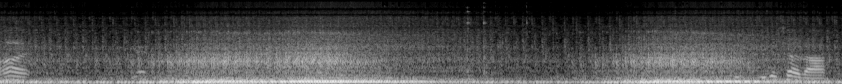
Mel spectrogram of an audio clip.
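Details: Detroit Diesel 6-71: a steady diesel idle that swells and sags about every three seconds. Slight idle hunting, otherwise mechanically sound.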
